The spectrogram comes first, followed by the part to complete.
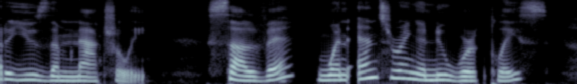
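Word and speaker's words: salve: First, salv, pronounced salv.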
